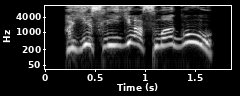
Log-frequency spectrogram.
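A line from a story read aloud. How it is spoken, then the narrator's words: Joyful shout. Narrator (Russian): выкрикнул радостно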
